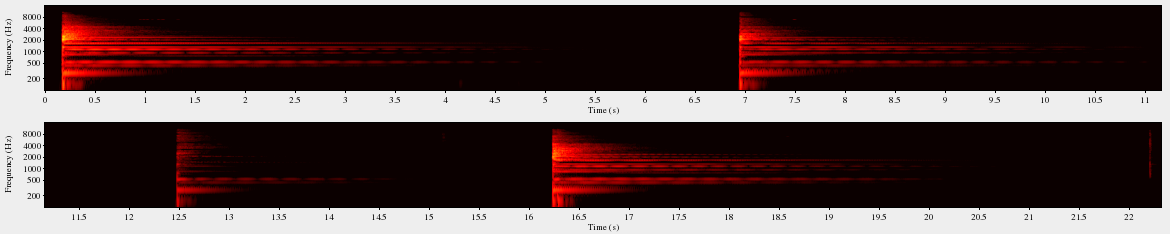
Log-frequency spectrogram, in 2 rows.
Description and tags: metal rings 03
metal bowl struck at different intensities. mostly low rings.
metal, ring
